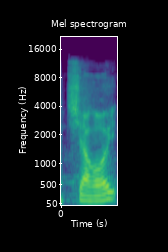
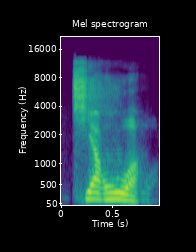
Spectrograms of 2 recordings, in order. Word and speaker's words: Thiaroye: moment de prononcer tiaroy elle le prononce mal elle dit pas tiaroy elle dit tiarua donc ce qui pour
